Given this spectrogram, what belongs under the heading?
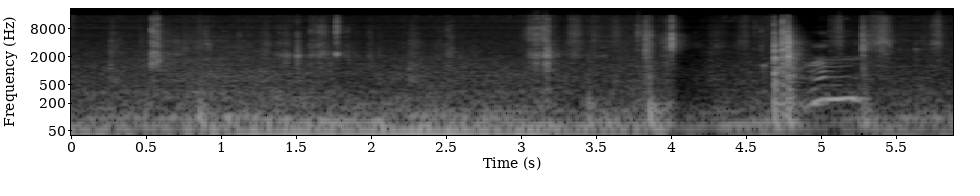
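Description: Scissors gummed up with adhesive snip through foam tape at a craft table, giving a few short crisp cuts spread across the stretch with a sharper snap near the end, close and fairly quiet.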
